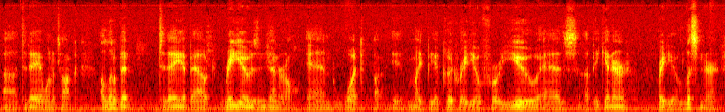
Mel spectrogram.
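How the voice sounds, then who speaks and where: A man giving a casual tutorial as a hobby video host, talking haltingly with frequent hesitant pauses. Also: sits low, little pitch movement, highs cut off, noisy background. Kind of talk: casual screen-share tutorial.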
